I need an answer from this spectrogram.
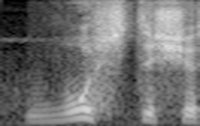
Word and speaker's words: Worcestershire: or source for those who don't know it's pronounced Worcestershire sauce I know because I actually live in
